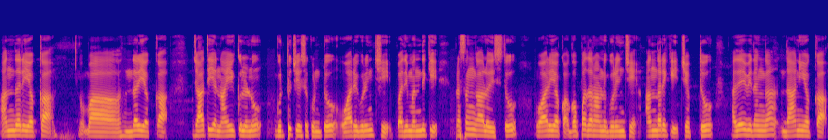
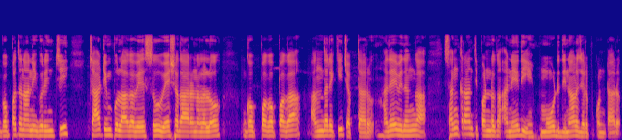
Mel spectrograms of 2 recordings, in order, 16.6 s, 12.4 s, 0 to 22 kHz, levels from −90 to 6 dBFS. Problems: background sounds at intervals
